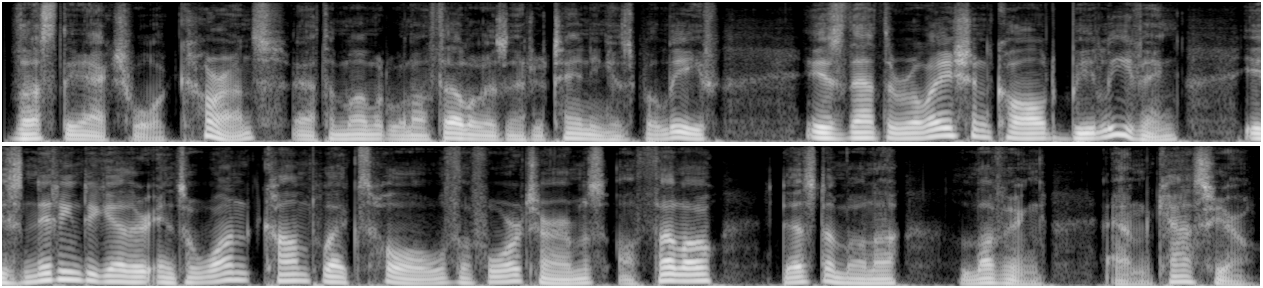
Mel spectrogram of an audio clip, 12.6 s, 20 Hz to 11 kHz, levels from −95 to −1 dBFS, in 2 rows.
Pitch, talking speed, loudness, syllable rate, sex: 110 Hz, 160 wpm, -19 LUFS, 6.0 syllables/s, male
